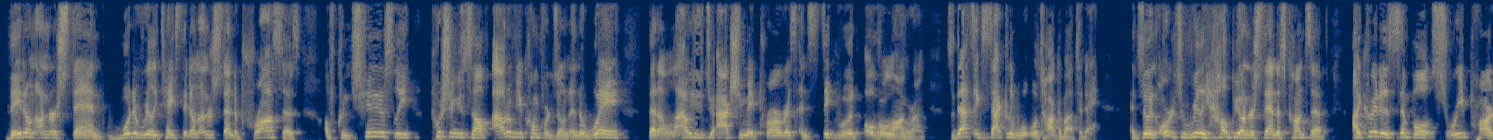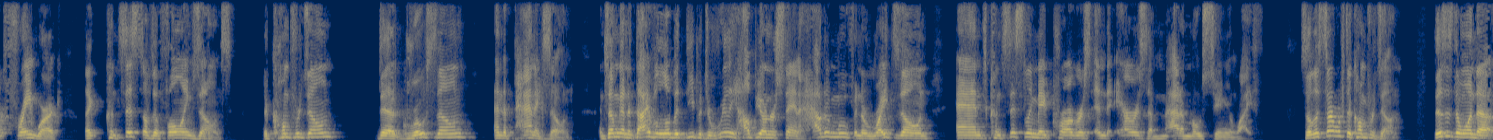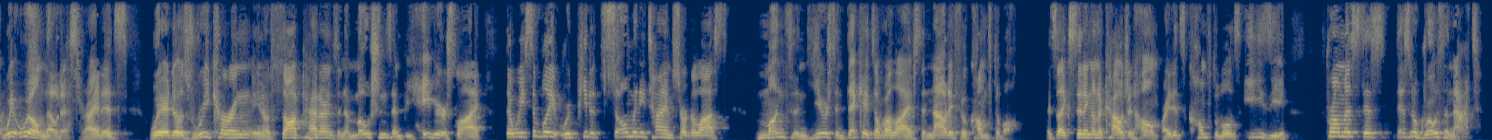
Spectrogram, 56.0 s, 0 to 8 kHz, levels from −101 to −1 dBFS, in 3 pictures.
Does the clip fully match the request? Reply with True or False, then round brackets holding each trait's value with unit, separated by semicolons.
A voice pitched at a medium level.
True (170 Hz)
